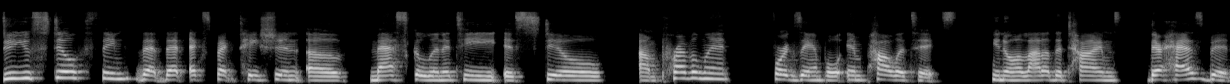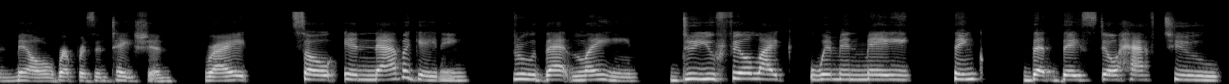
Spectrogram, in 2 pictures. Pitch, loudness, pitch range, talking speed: 215 Hz, -17 LUFS, 190-230 Hz, 115 wpm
